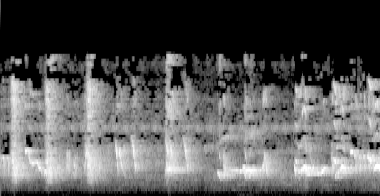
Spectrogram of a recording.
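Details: Oriental magpie-robin singing energetically, a fast run of varied whistled and chirping notes, some sliding up or down, in short bursts separated by brief pauses.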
